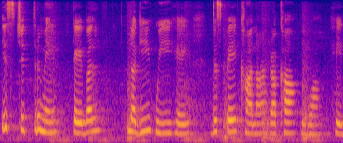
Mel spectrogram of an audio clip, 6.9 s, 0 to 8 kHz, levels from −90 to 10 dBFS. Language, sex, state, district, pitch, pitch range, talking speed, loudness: Hindi, female, Madhya Pradesh, Dhar, 230 Hz, 210-250 Hz, 105 wpm, -16 LUFS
